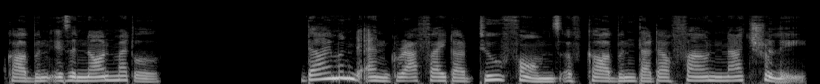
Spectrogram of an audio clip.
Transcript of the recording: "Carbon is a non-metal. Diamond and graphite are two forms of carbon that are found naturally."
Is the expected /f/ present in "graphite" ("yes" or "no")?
yes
